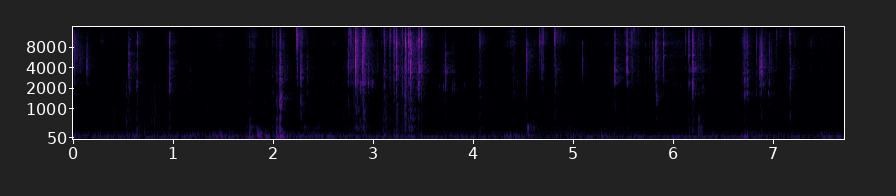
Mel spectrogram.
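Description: The blade of an orange utility knife scrapes across a hand-sized, solid, opaque pale green bar of soap with embossed lettering, its surface scored into a grid. About twenty quiet, crisp, bright scratchy clicks and crackles come at an irregular pace, with a denser, louder flurry of scraping around the third second. Each scrape stops short with almost no ring.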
